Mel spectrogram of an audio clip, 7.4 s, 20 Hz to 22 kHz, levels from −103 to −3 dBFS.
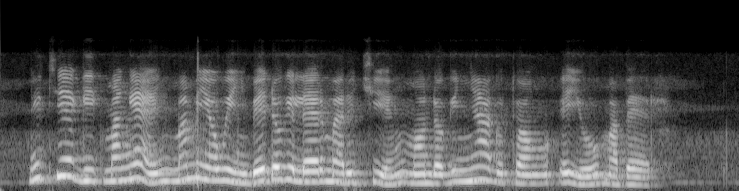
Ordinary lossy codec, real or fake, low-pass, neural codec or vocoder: Opus, 32 kbps; real; 7.2 kHz; none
